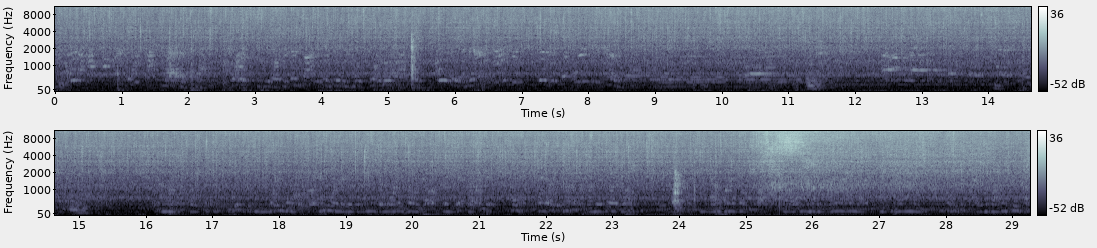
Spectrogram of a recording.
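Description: Spiced chicken breasts frying in butter in a nonstick pan, a steady sizzle with a couple of sharp clicks. Near the end the sizzle briefly grows louder as the chicken is moved in the pan.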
